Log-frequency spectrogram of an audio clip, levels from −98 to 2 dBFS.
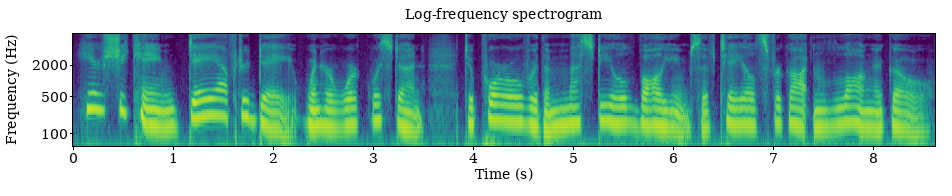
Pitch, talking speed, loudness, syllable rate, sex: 155 Hz, 160 wpm, -18 LUFS, 4.0 syllables/s, female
